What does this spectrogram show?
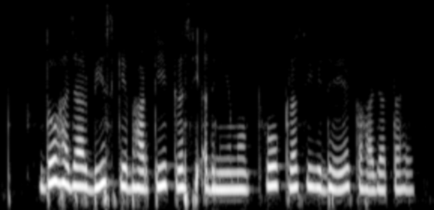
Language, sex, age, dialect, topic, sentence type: Hindi, female, 51-55, Awadhi Bundeli, agriculture, statement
